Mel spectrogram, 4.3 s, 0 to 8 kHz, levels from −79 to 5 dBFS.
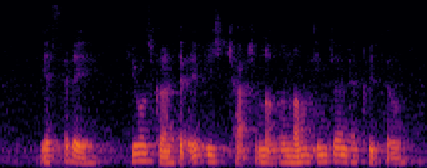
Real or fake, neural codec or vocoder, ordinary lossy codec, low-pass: fake; codec, 24 kHz, 0.9 kbps, WavTokenizer, medium speech release version 2; none; 7.2 kHz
